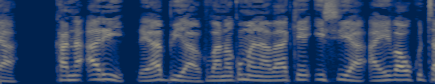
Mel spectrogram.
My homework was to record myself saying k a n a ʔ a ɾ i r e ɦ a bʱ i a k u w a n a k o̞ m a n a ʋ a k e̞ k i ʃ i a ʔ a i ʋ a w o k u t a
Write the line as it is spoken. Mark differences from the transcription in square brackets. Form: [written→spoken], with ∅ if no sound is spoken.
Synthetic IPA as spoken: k a n a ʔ a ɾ i r e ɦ a bʱ i a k u [w→ʋ] a n a k o̞ m a n a ʋ a k e̞ [k→ʔ] i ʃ i a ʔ a i ʋ a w o k u t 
